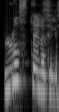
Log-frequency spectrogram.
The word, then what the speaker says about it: L'Hostellerie: Tu prononces le S. J'ai mal prononcé tout, ah tout l'interview, mince. L'hostellerie. C'est pas grave. – L'hostellerie, mais c'est pas grave. – c'est comme dans le lot aussi, on prononce toutes les lettres. mais euh, je pensais que c'était un S muet, ben je suis désolée.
